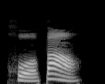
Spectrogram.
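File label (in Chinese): "火暴" Mandarin Chinese; hsk; chinese-flashcards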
